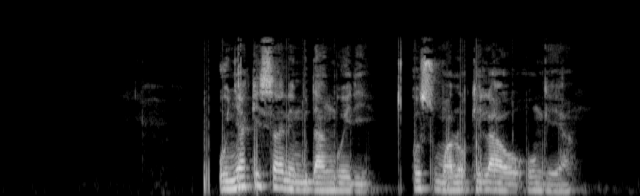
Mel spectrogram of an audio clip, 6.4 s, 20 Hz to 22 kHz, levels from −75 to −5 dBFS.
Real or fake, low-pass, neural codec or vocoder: real; 10.8 kHz; none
